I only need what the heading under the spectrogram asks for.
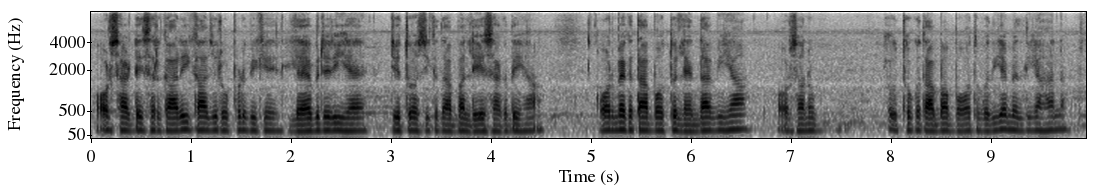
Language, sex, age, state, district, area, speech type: Punjabi, male, 30-45, Punjab, Rupnagar, rural, spontaneous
